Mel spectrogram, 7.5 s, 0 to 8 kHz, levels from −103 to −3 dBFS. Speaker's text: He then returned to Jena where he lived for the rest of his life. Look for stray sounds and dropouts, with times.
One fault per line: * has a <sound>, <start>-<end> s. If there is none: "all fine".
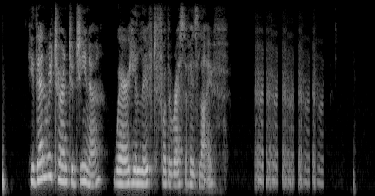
* has a laugh, 5.1-6.5 s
